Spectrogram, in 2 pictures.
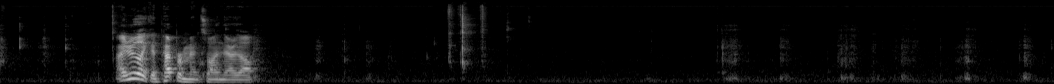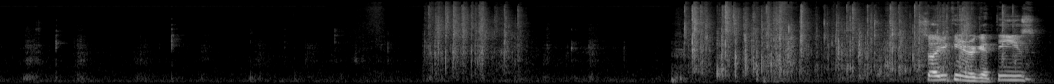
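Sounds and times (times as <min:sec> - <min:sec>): cookie crunching chews: 0:03.1 - 0:05.2, 0:07.2 - 0:13.8, 0:14.8 - 0:20.8
plastic snack package crinkling: 0:14.8 - 0:16.1, 0:17.3 - 0:21.0.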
